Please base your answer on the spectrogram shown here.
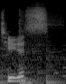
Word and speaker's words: Tidus: titus it is titus it has been verified by the game developers that it is pronounced titus matijs sounds stupid so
